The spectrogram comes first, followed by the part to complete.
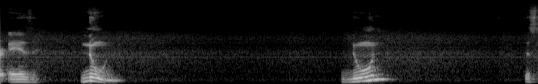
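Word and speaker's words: ن: from the tongue and this letter is pronounced by or characterized by the lips remaining open and the tongue remains behind your teeth teeth but the sound just like the meme and the sound and air comes from your nasal passage so it's like thison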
